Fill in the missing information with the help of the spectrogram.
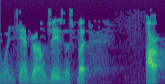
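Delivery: ordinary delivery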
